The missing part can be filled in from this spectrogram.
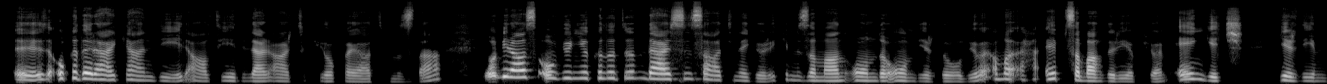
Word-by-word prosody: Eee, 210 +3 +2
o 275 - +3
kadar 270 -4 +7
erken 210 -5 -1
değil, 165 -1 -10
6-7'ler 155 -1 -5
artık 155 0 -11
yok 145 -1 -9
hayatımızda. 130 - -8 0.4
O 445 -4 +2
biraz 335 -2 +7
o 290 - 0
gün 290 0 -3
yakaladığım 290 0 -4
dersin 250 0 +5
saatine 205 -7 +1
göre 140 -3 -12
kimi 195 0 -16
zaman 170 -1 0
10.00'da 170 -2 0
11.00'de 150 -5 -6
oluyor 140 +3 -6
ama 245 0 0
he 215 +2 -7
hep 260 -1 -3
sabahları 160 -6 +3
yapıyorum. 140 0 -10
En 250 -2 0
geç 170 -3 0 0.4
girdiğim 165 -5 -3
180 Hz, 135 wpm, -23 LUFS, 155-245 Hz, 0.4 s, kadar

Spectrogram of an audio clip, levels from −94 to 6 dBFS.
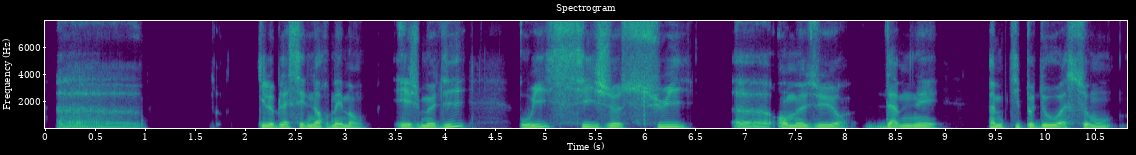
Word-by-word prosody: heu 70 -1 -8 1.2
qui 120 - +2
le 125 - +5
blesse 155 +1 +1
énormément 120 -5 +1 0.3
et 130 -3 +3
je 110 - -3
me 135 +1 +4
dis: 170 - -1 0.5
«Oui, 150 - +2
si 165 -2 +2
je 135 0 +3
suis, 160 +3 0 0.4
heu, 85 -6 -2
en 110 0 +3
mesure 140 +1 +1
d'amener 135 +4 +1 0.5
un 145 +1 +3
petit 150 -1 -4
peu 140 - +1
d'eau 145 +4 +4
à - - 0
son 105 0 -1
135 Hz, 125 wpm, -23 LUFS, 110-150 Hz, 1.2 s, le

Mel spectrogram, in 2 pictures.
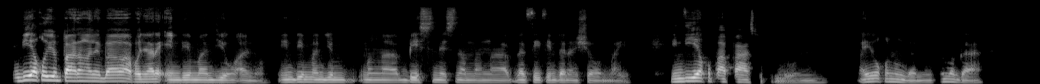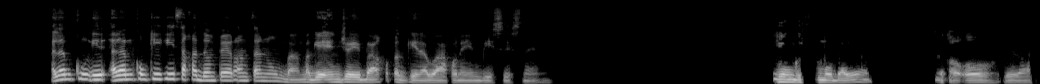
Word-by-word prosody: hindi 185 +6 +4
ako 200 0 +9
'yung 190 -2 +5
parang 165 -1 +6
halimbawa 150 -3 +2
kunyari 120 +1 +3
in 105 0 0
demand 105 -1 0
'yung 100 -1 -3
ano, 85 -2 -10
in 110 0 -2
demand 110 -2 -1
'yung 110 -1 -1 0.2
mga 105 -2 -5
business 105 -1 -4
ng 100 -2 -6
mga 95 -1 -9 0.2
nagtitinda 100 -1 -4
ng 95 - -8
siomai, 90 -1 -11 0.4
hindi 140 +4 +3
ako 160 - +4
papasok 120 -6 -3
do'n 85 +2 -14 0.4
ayoko 130 +4 -3
ng 115 -5 -4
gano'n, 90 +1 -7
kumbaga 105 -8 -6 1.1
Alam 230 +2 +3
kong 245 -3 +3
i 220 - +7
alam 225 +1 +6
kong 240 -2 +3
kikita 245 0 +2
ka 220 - 0
do'n 185 -2 +1
pero 185 -1 +2
ang 180 0 -4
tanong 165 -3 -3
ba 110 -3 -4
mag-e-enjoy 115 +1 +2
ba 110 0 0
ako, 115 - -15
kapag 95 -2 -3
ginawa 95 -1 -1
ko 95 - -5
na 90 - -6
'yung 90 0 -7
business 85 -1 -12
na 80 +2 -15
'yun? 90 -1 -26 2.2
'Yung 120 -1 +3
gusto 105 0 -5
mo 95 - +3
ba 95 - 0
'yun? 110 +2 -3 0.9
Oo, 95 -3 -3
'di 90 - -8
ba? 90 - -7
110 Hz, 170 wpm, -22 LUFS, 95-150 Hz, 2.2 s, ako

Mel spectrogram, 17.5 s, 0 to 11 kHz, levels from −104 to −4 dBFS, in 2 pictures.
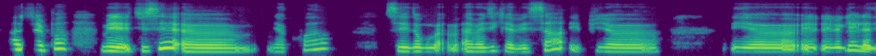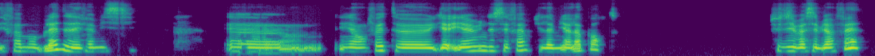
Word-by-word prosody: Ah 290 - +3
je - - -30
sais - - +1
pas, 320 +5 +1 0.3
mais 215 -3 +5
tu 210 - -7
sais, 350 - +5
heu 180 -1 0
il - - -17
y - - -10
a 185 - -9 0.2
quoi? 290 +5 -4 0.6
C'est 200 -2 -1
donc 195 -1 -1
ma 185 0 -1
ma - - -5
elle 195 - -2
m'a 190 0 0
dit 210 +2 -7
qu'il 200 - -9
y 180 - +2
avait 170 +1 -4
ça 275 - -2
et - - -9
puis, 200 -8 -8
heu 180 -1 -2 0.7
et 190 -1 -1
heu 185 0 +1
et 380 0 -1
et - - -2
le 385 0 +2
gars 250 -7 0
il - - +1
a - - +4
des 355 - -4
femmes 200 -1 -6
en 190 - -3
bled, 275 - +4
il 240 - +2
a - - +1
des 185 -1 +4
femmes 195 +1 -4
ici. 230 +4 -8 0.9
Heu 200 - -2 0.2
et 195 0 -2
en 190 0 -1
fait, 235 +3 -1
il 185 -1 +4
y - - +4
a - - +7
il - - +2
y - - +5
a 205 - +5
une 225 +1 0
de 215 - -3
ces 215 - -3
femmes 240 +4 -2
qui 235 - -12
l'a 180 -1 +4
mis 180 - +1
à - - +5
la - - +3
porte. 145 - -5 1.5
Je 225 - -10
dis: 205 0 +1
«C'est 190 -2 0
bien 190 +2 +3
fait». 360 - +4
195 Hz, 235 wpm, -23 LUFS, 185-250 Hz, 1.5 s, a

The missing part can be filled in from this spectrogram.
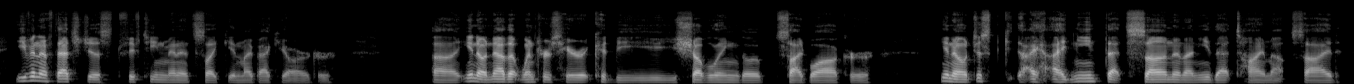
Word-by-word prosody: even 170 +3 +2
if 150 - +4
that's - - +5
just 110 -1 -5
15 115 -2 -7
minutes, 105 -1 -5
like, - - -4
in 95 - -8
my 100 0 -6
backyard 85 -2 -9
or 85 -1 -16 0.9
uh, 100 -1 -1
you 155 +1 +3
know, 115 - +8
now 125 +1 +6
that 120 -2 +4
winter's 115 0 -1
here, 105 0 0
it - - -7
could 110 - -6
be 100 -1 -12
shoveling 105 0 +1
the 95 -1 -3
sidewalk 95 -1 0
or, 90 0 -8 0.7
you 155 -1 +2
know, 120 -3 +6
just - - -2
c - - -13
I - - +2
I 110 - +6
need 145 +2 -4
that - - +2
sun, 115 0 +5
and 110 -1 0
I 105 - 0
need 110 +1 -7
that 105 -1 -3
time 100 0 -3
outside. 95 +1 -4
105 Hz, 175 wpm, -27 LUFS, 100-115 Hz, 0.9 s, know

